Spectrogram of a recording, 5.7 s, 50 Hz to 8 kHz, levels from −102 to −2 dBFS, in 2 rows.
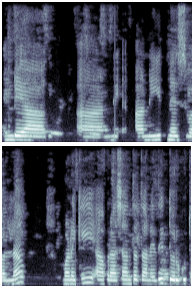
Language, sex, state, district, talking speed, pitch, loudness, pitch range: Telugu, female, Telangana, Karimnagar, 105 wpm, 215 Hz, -16 LUFS, 200-275 Hz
